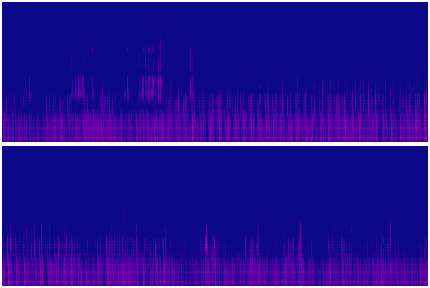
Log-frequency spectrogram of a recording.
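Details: A female calico tabby cat purring while slowly grooming herself and licking between her paws: a continuous low rumbling purr with a fast pulsing texture and faint licking sounds.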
